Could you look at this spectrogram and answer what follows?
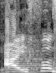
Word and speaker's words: iPhone: l'iPhone parce que c'est iPhone c'est en anglais le le i en anglais se prononce a c'est tout à fait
